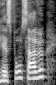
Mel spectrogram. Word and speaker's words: responsável: palavra responsável Ou seja a sílaba tônica da palavra responsável é no responsável Mas como é uma palavra muito longa há também ali um acento secundário que fica na sílaba res então aí nós também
